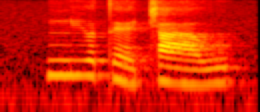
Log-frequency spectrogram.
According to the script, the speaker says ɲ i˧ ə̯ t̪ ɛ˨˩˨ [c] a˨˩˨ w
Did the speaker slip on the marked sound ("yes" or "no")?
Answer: no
